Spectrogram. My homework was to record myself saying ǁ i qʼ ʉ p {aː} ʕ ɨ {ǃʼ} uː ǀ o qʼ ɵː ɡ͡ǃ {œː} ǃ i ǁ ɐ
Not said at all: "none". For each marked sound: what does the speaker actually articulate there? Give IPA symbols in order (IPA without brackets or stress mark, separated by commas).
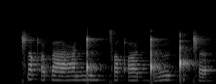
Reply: aː, ŋ͡ǃ, ɵː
